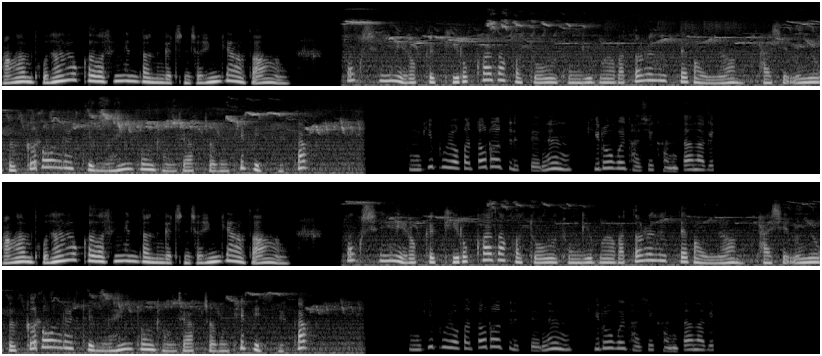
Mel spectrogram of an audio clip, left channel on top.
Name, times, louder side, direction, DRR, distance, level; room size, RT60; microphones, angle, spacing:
voice 1, 0.0-2.9 3.4-11.3, equal, 10° right, 2.2 m, -24 dB
sound 1, 3.4-11.8, left 8 dB, 75° left, 2.9 m, -36 dB
voice 2, 12.2-15.3, left 2 dB, 50° left, 3.1 m, -38 dB
open air
head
